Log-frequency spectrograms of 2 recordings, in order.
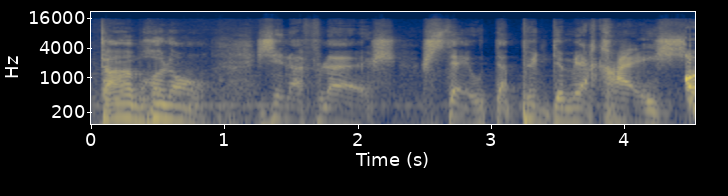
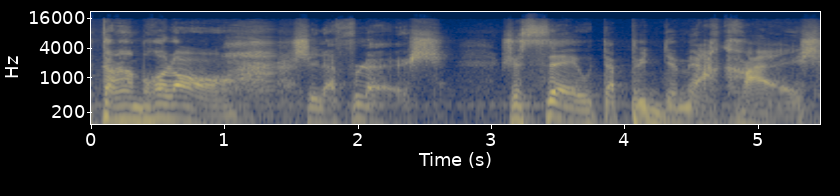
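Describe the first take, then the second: First: Low, slow rapper drawl; rapper impression. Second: Low, slow whispered rapper drawl; rapper impression. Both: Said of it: "il est un peu facile à imiter".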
